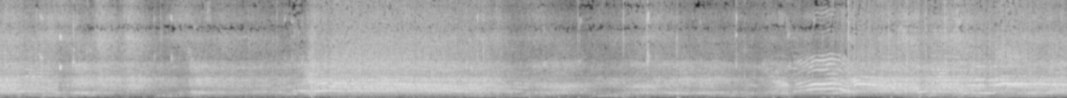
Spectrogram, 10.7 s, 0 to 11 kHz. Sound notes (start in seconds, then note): 0.0 crowd chants, then cheers; 1.0 two claps; 3.0 crowd roars; 5.2 indistinct crowd chant; 7.6 cheering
